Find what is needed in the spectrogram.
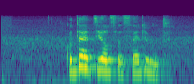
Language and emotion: Russian, neutral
